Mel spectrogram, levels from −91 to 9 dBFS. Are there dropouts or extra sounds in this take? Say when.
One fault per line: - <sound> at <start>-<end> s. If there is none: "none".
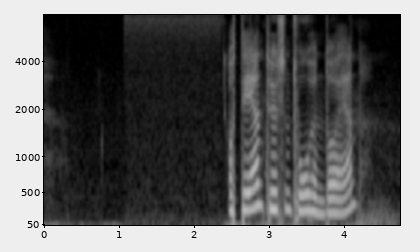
none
